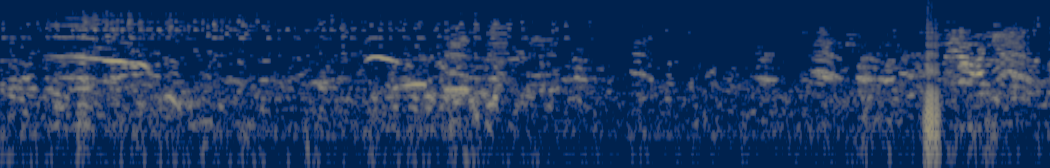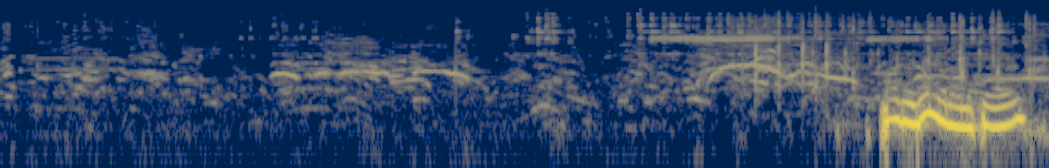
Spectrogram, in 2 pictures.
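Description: A crowd of spectators and players cheers and shouts outdoors.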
